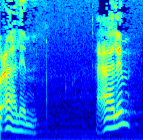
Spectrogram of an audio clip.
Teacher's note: نحو عالم، عالم، فتمال الألف لأنه وقع بعدها كسرة. فالألف فيها استعلاء، والكسرة فيها تسفل، فتناسب الإمالة لأجل تكون الأصوات على نمط، أو الصوت على نمط واحد.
